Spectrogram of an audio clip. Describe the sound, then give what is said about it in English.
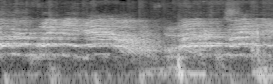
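Protesters in the audience at a senator's live interview shout loud chants about climate change. Many voices rise and fall in a rhythmic, insistent chorus. “Things went off the rails during a live interview with Ted Cruz Monday when protesters in the audience interrupted the senator's remarks with loud chants about climate change.”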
